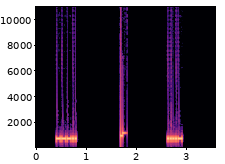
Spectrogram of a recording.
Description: Morse code, heard as a keyed tone, about 45 wpm, 700 Hz. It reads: 8 4
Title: Single Letter-Number Alt 45wpm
